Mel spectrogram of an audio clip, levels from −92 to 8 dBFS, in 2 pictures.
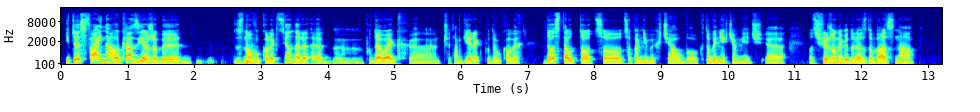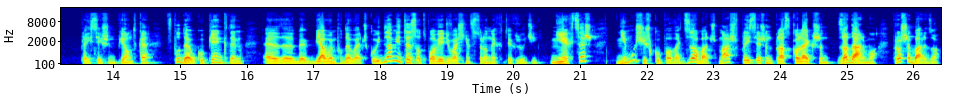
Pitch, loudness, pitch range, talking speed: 120 Hz, -20 LUFS, 105-155 Hz, 155 wpm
